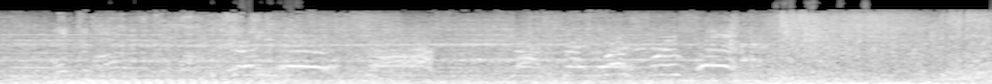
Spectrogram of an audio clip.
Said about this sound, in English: But the plane hits severe weather and crashes.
